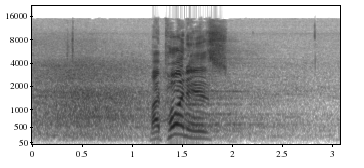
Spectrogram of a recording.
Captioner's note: laughter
